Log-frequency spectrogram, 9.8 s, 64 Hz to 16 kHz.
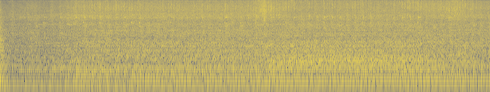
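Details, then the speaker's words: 1964 Chevy C10 (flat-tappet cam, fresh 15W-40 oil), started after an oil change without choke, not yet warmed: even burble about three pulses per second, steady, no ticking or knocking; no oil light, good oil pressure, idling normally. "Sounds happy with it. No oil light or anything like that. So, we got good oil pressure."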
